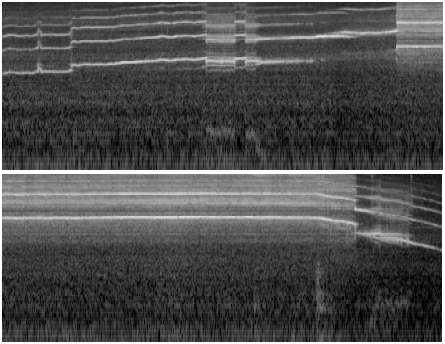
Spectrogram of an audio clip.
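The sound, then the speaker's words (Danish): A kettle whistles shrilly as the water boils, its piercing tone sliding upward in pitch, wavering briefly, then holding a loud steady shriek before dipping and fading at the end, with a soft hiss underneath. “Lige om lidt, når vandet er klar.”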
